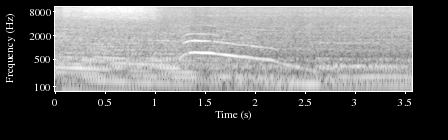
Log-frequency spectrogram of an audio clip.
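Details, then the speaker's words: 1967 Chevrolet Camaro with LT4 V8 swap and new exhaust: steady, elevated idle that won't drop, slightly uneven pulse and rough edge, some smoke and vibration; owners suspect the disconnected driveshaft, unconfirmed. "Sounds good. It don't want to drop the idle down."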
